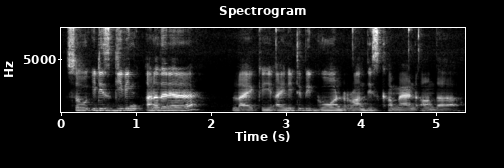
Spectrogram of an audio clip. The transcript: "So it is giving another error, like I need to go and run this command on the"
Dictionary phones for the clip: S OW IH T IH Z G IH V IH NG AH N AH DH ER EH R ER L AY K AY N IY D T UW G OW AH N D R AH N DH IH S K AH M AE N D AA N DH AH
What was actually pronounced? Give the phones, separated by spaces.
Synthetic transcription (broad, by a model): S OW IH T IH Z G IH V IH NG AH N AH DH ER R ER L AY K AY N IY D T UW G OW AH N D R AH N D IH S K AH M AE N D AA N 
